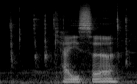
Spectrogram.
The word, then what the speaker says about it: Caesar: we're gonna call him gaius kaiser which is actually the way it's pronounced but i'm not going to pronounce it that way see guys cesa gaius caesar that's hilarious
